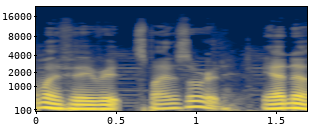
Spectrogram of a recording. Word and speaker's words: spinosaurid: So, the reason why I bring it up, Spinosaurus aegyptiacus is not my favorite spinosaurid. Yeah, I know, spinosaurid or spinosaurid Spinosauridae Spinos- Spina- Spinosaurid. That's the proper way to say it.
